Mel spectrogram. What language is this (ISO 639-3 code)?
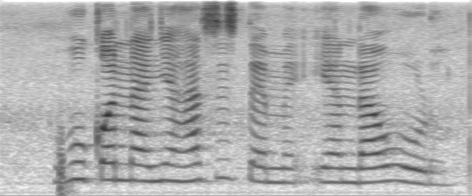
ven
